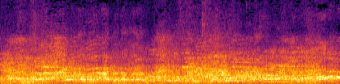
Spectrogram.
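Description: A crowd of children and adults chatters loudly in an echoing room.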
